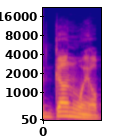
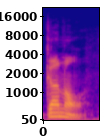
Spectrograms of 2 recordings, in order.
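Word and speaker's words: gunwale: Um that's a it's a gun whale, but it's pronounced gunnel.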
